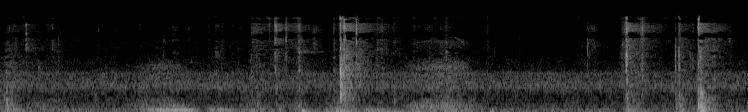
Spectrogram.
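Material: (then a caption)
Soap. A purple solid bar of soap held in the hand is carved and scraped with a small metal knife blade. A soft, steady scraping hiss is broken by sharp, bright cracks as brittle flakes break off.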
